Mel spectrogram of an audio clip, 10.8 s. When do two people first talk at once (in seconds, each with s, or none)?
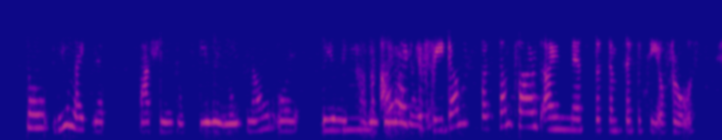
5.1 s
